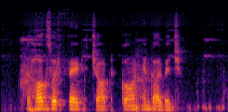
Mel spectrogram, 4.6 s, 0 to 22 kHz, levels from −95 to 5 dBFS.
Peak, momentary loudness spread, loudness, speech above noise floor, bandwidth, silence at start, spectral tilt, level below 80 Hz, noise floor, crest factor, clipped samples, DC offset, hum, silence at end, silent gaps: -4 dBFS; 13 LU; -22 LUFS; 26 dB; 12 kHz; 0.4 s; -8 dB/octave; -56 dBFS; -47 dBFS; 20 dB; under 0.1%; under 0.1%; none; 0.1 s; none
